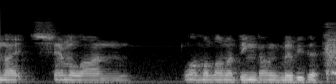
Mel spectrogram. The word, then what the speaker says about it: Shyamalan: I was making fun of myself more than his name, but yeah, Shyamalan.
